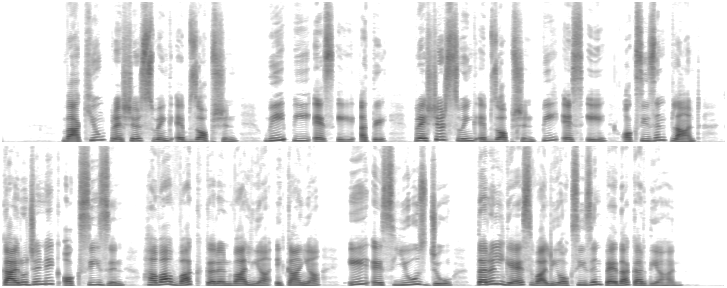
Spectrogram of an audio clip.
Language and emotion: Punjabi, neutral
